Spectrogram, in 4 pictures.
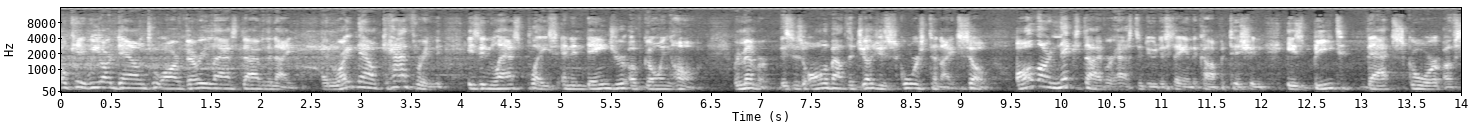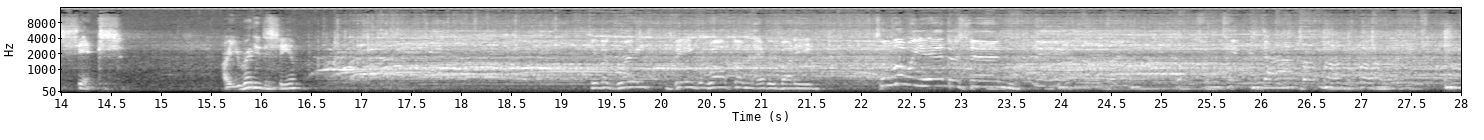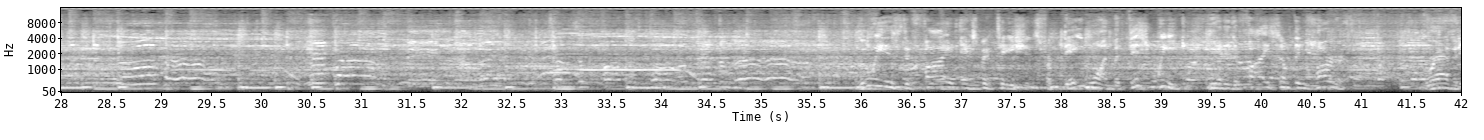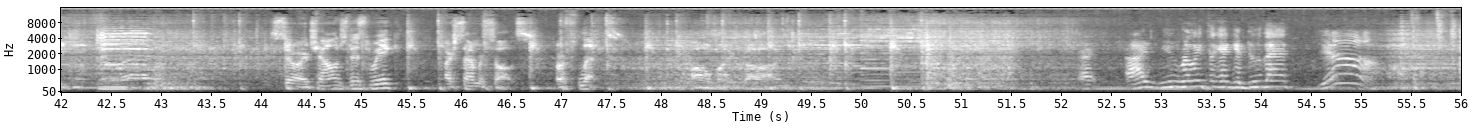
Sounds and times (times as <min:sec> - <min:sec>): Music: 0:00.0 - 0:05.7, 0:19.0 - 0:53.4, 0:54.1 - 0:56.0
Speech: 0:00.0 - 0:14.7, 0:15.6 - 0:16.4, 0:19.3 - 0:21.6, 0:22.2 - 0:24.2, 0:36.0 - 0:42.1, 0:44.1 - 0:47.6.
